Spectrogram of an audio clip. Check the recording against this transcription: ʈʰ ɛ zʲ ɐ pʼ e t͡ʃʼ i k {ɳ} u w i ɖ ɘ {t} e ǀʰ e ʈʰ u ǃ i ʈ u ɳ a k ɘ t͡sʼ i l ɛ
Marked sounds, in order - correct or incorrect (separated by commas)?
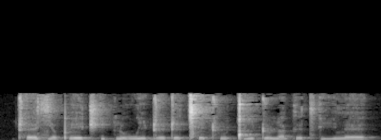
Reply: correct, incorrect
